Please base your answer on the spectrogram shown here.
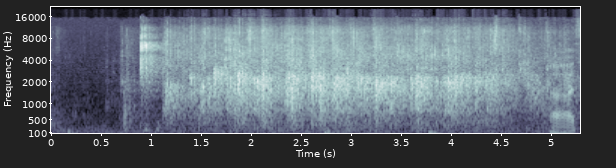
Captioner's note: applause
